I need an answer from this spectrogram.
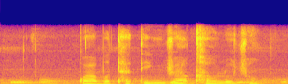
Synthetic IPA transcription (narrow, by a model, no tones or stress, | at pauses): kʼwabʊtʰatʼiŋ̩d͡ʒwaq͡χʰaʊloːd͡ʒo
